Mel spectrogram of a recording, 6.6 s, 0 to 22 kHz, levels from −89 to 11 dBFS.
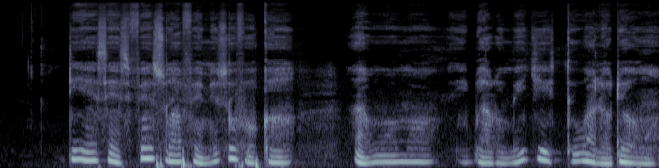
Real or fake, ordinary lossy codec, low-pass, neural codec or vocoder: real; none; none; none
